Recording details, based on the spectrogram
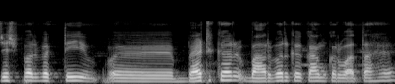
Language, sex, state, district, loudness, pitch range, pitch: Hindi, male, Uttarakhand, Uttarkashi, -17 LUFS, 150-175 Hz, 170 Hz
